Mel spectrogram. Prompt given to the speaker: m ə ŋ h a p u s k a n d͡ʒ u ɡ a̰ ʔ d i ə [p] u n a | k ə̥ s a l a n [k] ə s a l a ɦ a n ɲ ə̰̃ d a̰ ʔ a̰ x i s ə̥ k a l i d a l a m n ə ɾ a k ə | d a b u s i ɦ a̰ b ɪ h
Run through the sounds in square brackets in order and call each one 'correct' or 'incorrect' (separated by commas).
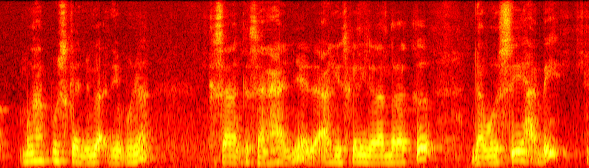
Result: correct, correct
